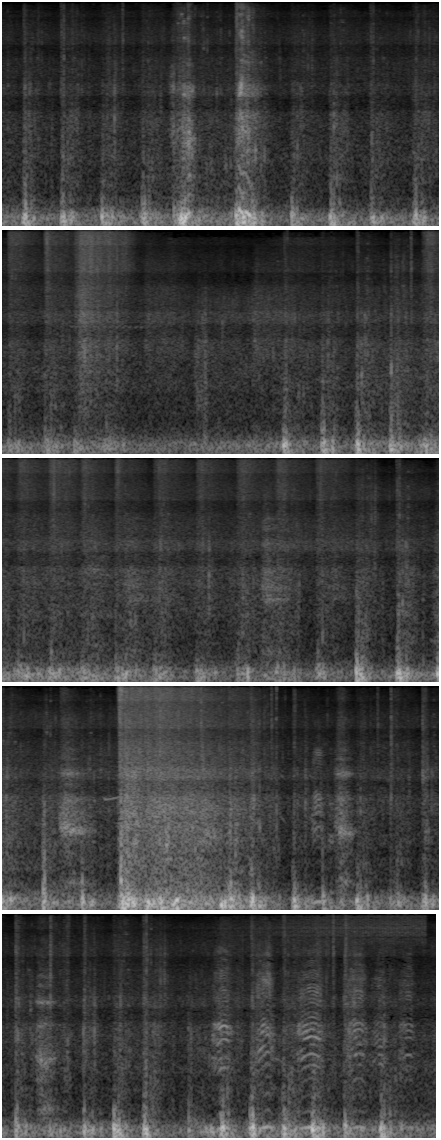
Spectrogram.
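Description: Footsteps crunch steadily on a stone path.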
